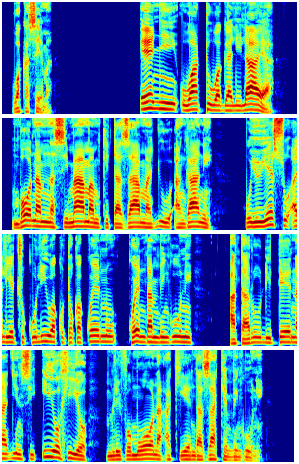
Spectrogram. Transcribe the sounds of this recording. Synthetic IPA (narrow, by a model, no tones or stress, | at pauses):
wakasɛma̰ | ɛɲiwatuwaɠalilaja̰ | mbɔnam̩nasimamam̩kitazamaʄuːʔaŋɡani | hujujɛsuʔaliɛt͡ʃukuliwakutɔkakwɛnukwɛndambiŋɡuni | ataɾuɗitɛnaʄinsihijɔhijɔ | m̩livjɔmuɔna̰ʔakʰiɛndazakɛmbiŋɡunḭ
